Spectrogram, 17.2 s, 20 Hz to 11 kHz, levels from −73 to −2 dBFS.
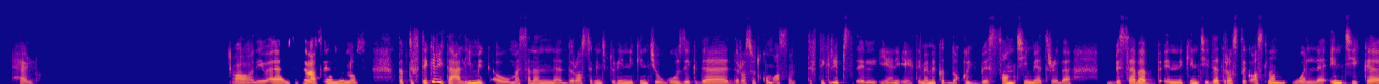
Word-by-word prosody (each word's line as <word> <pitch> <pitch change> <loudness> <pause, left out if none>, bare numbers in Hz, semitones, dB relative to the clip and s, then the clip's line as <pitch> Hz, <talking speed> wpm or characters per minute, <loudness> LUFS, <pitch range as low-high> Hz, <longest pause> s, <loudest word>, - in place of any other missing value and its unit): حلو. 155 -2 -5 2.5
آه، 145 -2 +2
يبقى 170 +4 +3
مسكتِ 180 +5 -6
العصاية 185 +3 +7
من 195 -2 +4
النص. 155 -4 -1 0.4
طب 205 - 0
تفتكري 250 - +2
تعليمِك 200 +9 +5
أو 145 +1 -1
مثلًا 165 -1 -3
دراستِك 150 +7 -5
أنتِ 160 -2 -3
بتقولي 160 +3 -6
إنك 150 -2 -1
أنتِ 190 +2 -1
وجوزِك 180 +5 -3
ده 170 +1 +2
دراستكم 150 +4 -6
أصلًا، - - -7
تفتكري 280 +5 -2
بس 275 - -11
ال 155 -1 -4
يعني 140 -1 -5
اهتمامِك 165 - 0
الدقيق 200 -8 -5
بالسنتيمتر 160 - 0
ده 145 +2 -3 0.4
بسبب 210 +4 +2
إنِك 150 +1 -1
أنتِ 195 -1 +1
ده 180 +2 +4
دراستِك 190 0 -2
أصلًا؟ 250 +5 +1
والّا 160 -1 -3
أنتِ 235 0 +6
ك 200 - -7
170 Hz, 130 wpm, -27 LUFS, 150-200 Hz, 2.5 s, العصاية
